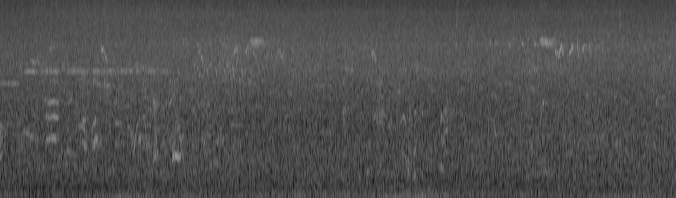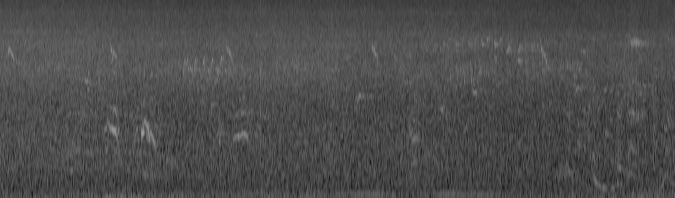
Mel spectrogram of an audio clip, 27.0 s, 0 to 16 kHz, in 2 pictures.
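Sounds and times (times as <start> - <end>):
bird calls and chirps: 15.2 - 18.5.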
